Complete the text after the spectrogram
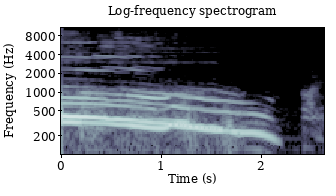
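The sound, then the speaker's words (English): A human voice on Native Roots Radio imitates a wolf howl for Howling for Wolves, one long sustained wavering cry that slowly slides downward in pitch and fades, with a brief faint sound after it. “This portion of the show is supported by Howling for Wolves, protecting wolves for future generations. Howl!”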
